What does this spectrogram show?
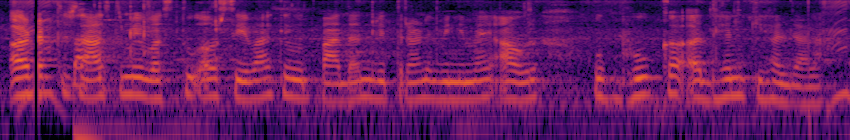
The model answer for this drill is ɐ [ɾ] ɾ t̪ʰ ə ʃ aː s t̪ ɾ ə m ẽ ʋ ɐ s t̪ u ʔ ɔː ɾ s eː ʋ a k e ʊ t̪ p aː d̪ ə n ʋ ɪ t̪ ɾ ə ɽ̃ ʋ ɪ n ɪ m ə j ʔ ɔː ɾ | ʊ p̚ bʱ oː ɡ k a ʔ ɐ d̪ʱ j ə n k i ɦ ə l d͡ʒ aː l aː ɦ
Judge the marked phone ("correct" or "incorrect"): correct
